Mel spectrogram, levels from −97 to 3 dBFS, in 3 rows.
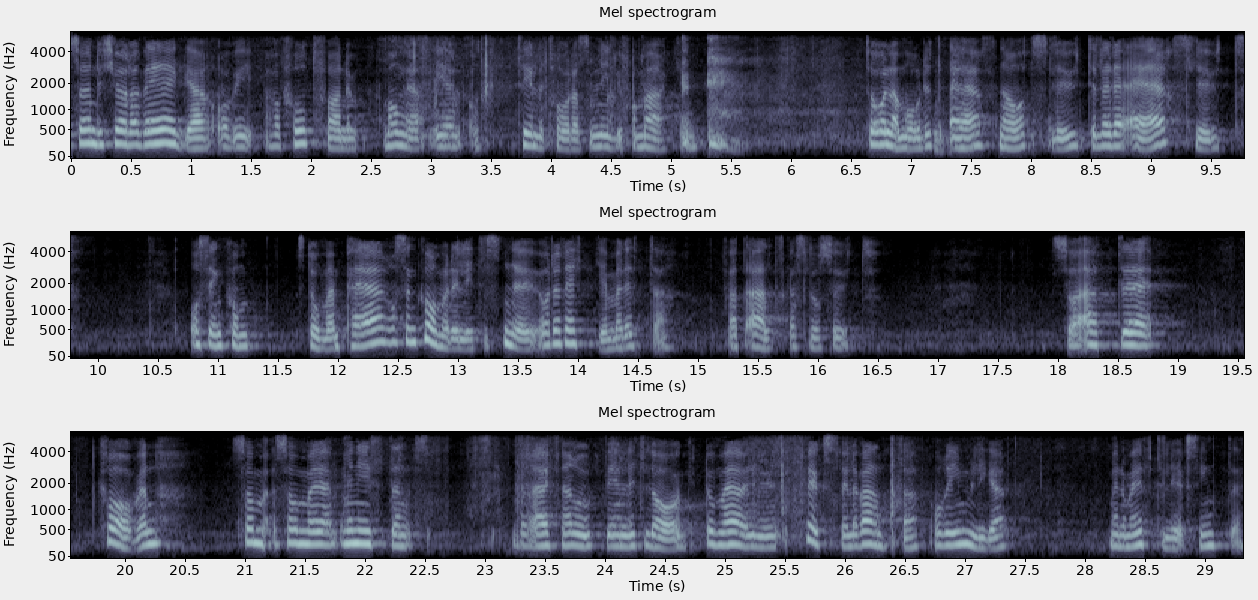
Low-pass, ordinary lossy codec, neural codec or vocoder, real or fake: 5.4 kHz; none; codec, 16 kHz, 4 kbps, FreqCodec, larger model; fake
